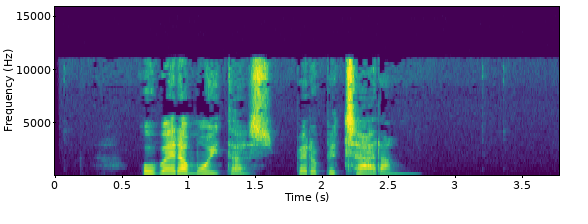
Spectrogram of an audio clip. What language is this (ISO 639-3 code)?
glg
